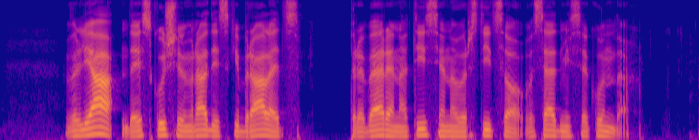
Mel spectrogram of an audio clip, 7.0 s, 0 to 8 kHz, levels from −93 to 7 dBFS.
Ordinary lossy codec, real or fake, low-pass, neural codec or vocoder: none; real; none; none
